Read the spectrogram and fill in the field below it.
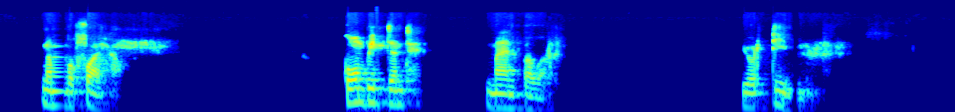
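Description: A man speaks calmly in short bursts, close to a microphone.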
